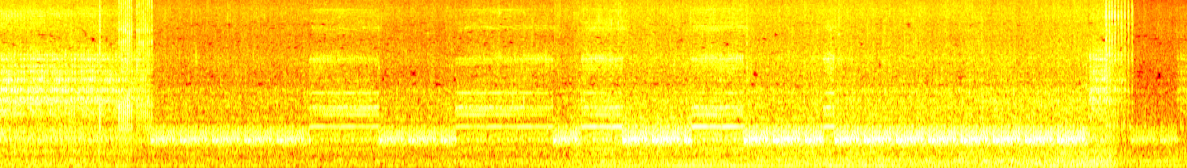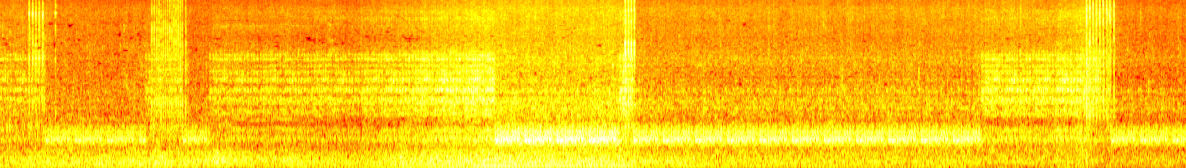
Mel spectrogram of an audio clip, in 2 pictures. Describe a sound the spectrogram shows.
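Water trickles and splashes down rocks nearby.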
